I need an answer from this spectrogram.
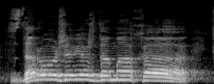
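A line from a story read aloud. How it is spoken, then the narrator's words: Crowd shouting in unison. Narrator (Russian): крикнули в один голос граждане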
